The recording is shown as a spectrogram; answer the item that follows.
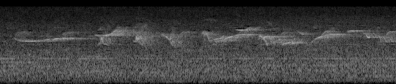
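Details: Oriental magpie-robin, a very common resident, in Ubon Ratchathani, Thailand, on 26 December 2020: a continuous run of clear whistled notes, wavering and looping up and down, with steady low background hiss.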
